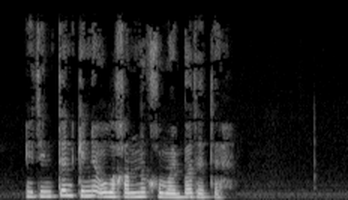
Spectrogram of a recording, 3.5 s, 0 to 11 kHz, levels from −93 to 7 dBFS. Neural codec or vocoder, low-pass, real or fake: none; 9.9 kHz; real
